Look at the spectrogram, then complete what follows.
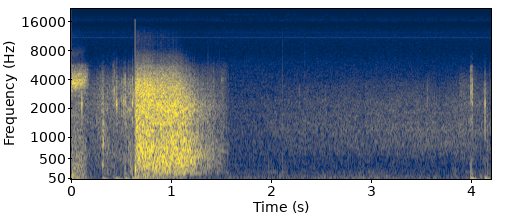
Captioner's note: gun blasting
